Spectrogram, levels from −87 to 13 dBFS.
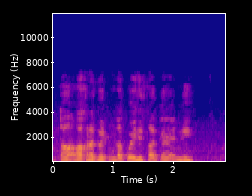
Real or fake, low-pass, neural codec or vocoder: fake; 7.2 kHz; codec, 16 kHz, 8 kbps, FreqCodec, larger model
